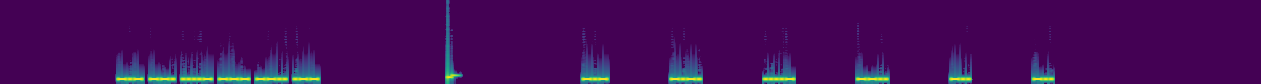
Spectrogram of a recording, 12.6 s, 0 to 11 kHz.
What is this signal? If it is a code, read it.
Morse code, heard as a keyed tone, about 45 wpm, spaced as for 19 wpm, 700 Hz. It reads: KG4OZW KC4ZDD
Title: USA Call Signs - 6 Characters - 8x Character Spacing - 45wpm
